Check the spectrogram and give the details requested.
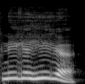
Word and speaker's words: nigahiga: that's his name right no dude it's nigahiga nigahiga yeah i'm gonna bleep that out that nigahiga oh no i've been pronouncing that wrong my whole life anyways it's nigahiga and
